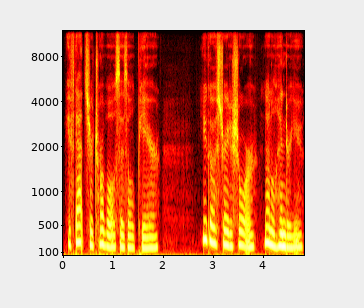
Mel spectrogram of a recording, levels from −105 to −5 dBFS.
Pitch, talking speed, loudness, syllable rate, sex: 190 Hz, 175 wpm, -17 LUFS, 5.3 syllables/s, female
